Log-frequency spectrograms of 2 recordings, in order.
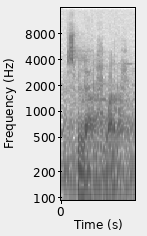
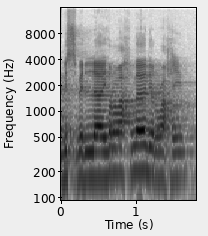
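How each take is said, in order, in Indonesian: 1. Frasa itu diucapkan pelan, hampir seperti berbisik. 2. Frasa itu diucapkan keras dengan suara penuh. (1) "bismillahnya disirkan"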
